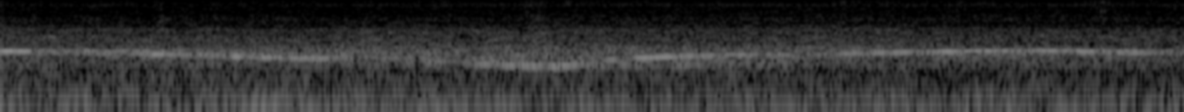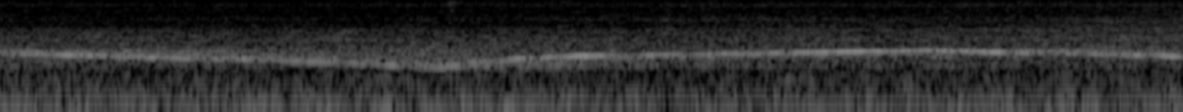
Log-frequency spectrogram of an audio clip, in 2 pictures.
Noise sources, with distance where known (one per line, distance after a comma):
siren, far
